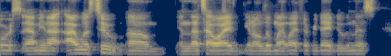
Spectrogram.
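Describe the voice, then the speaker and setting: A man talks at a fairly quick pace in a flat, monotone delivery. Music plays in the background. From Rhode Island. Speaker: podcast host. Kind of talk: interview.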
